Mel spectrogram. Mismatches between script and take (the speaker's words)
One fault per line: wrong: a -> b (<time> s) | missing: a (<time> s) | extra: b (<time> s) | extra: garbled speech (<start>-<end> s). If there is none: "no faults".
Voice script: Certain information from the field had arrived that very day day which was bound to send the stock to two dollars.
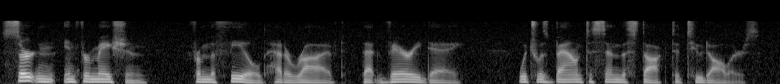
missing: day (4.7 s)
